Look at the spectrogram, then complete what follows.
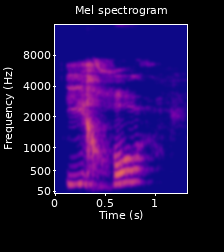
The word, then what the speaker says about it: hijo: Hijo, hija. Olha a pronúncia, J tem som de R.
